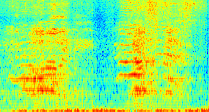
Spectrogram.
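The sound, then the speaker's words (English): A crowd at a memorial gathering breaks into a unison chant of a short slogan after a moment of silence. Two loud surges of massed voices mix with wind noise on the microphone. “As the moment of silence ended, chants rippled uphill through the crowd. Love, equality, justice, love.”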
